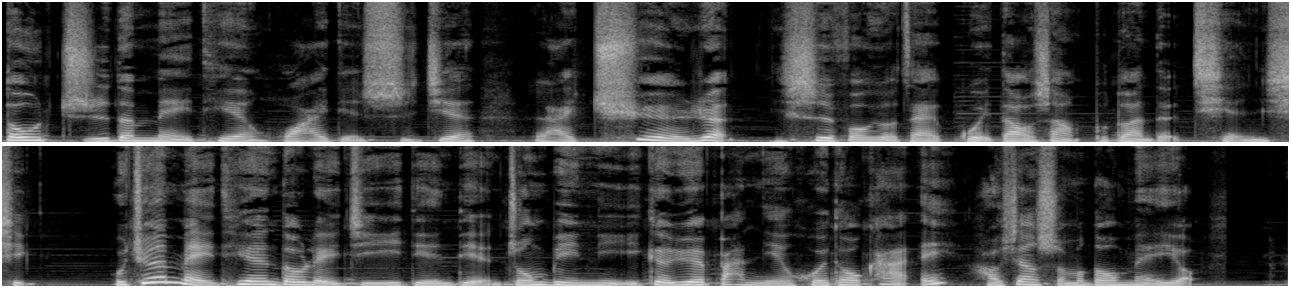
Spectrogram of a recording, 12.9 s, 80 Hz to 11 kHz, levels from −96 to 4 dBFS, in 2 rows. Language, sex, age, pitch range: Chinese, female, 30-49, 175-215 Hz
